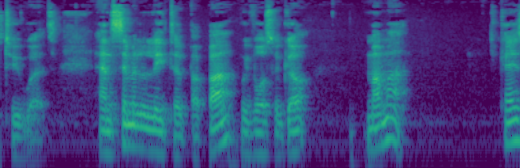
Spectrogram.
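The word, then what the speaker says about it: papá: as me baladi um be careful with papa make sure you kind of accentuate the last syllable because if you say papa it means potato now like i said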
